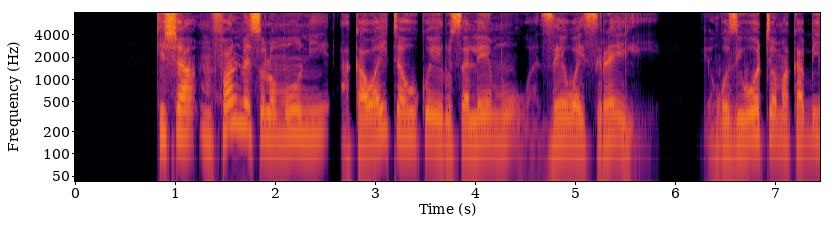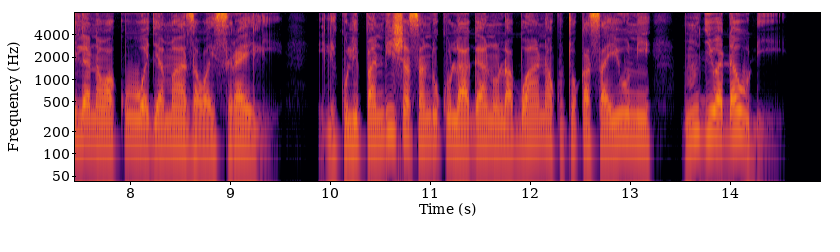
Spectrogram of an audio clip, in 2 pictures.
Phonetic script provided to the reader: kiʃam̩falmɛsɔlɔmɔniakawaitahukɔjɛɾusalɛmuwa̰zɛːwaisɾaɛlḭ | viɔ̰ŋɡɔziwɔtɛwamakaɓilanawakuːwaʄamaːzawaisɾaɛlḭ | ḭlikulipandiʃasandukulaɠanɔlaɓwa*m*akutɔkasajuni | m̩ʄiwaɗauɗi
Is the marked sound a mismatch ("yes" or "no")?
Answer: yes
